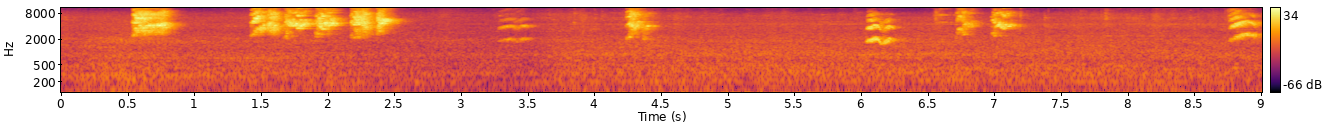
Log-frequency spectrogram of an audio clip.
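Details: Domestic cockatiel pair, desperate young male and two-month-old sibling female in a cage: a cluster of loud harsh squawks early on, followed by shorter spaced chirps and one final call.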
